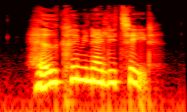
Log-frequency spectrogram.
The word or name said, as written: hadkriminalitet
